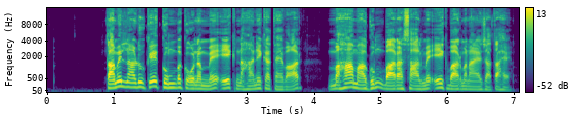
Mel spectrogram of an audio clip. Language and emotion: Urdu, neutral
